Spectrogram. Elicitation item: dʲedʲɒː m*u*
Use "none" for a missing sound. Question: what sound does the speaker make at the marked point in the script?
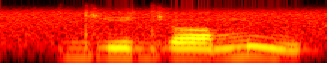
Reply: u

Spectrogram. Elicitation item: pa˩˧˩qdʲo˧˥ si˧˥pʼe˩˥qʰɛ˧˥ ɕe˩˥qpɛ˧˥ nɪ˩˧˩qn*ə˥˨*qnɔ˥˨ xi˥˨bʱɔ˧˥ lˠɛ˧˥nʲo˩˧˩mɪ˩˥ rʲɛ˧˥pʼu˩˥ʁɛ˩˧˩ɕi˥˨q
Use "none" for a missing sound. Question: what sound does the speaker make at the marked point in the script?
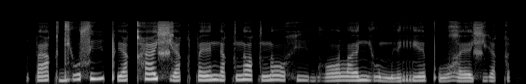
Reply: ɔ˥˨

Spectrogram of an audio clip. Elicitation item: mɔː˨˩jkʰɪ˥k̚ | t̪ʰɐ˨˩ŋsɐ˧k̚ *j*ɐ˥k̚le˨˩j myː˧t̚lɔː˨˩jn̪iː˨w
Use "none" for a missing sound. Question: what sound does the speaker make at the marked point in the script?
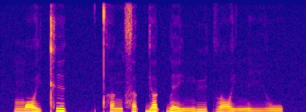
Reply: j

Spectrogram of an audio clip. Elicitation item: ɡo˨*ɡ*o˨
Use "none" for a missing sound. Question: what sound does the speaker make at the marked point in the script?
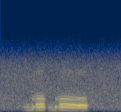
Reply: ɡ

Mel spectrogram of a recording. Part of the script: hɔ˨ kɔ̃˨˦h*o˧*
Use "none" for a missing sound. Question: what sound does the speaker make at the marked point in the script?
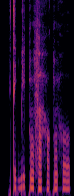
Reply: o˦˨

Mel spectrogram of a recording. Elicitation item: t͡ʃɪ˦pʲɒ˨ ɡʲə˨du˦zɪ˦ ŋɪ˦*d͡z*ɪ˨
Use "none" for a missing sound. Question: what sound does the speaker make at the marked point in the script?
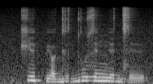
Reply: d͡z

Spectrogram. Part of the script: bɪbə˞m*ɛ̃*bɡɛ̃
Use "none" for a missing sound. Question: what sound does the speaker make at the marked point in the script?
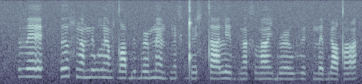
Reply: ɛ̃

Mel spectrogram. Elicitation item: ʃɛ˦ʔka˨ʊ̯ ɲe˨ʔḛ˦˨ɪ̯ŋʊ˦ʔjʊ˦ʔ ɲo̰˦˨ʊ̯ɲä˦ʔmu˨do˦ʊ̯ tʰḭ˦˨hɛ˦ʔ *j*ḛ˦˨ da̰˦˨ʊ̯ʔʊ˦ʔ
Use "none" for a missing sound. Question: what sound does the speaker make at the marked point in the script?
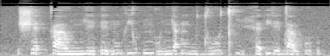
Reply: j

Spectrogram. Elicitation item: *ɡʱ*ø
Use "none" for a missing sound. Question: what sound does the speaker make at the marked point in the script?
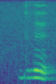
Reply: ɡʱ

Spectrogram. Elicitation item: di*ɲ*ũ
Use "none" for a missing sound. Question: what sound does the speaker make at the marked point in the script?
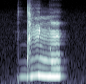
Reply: ɲ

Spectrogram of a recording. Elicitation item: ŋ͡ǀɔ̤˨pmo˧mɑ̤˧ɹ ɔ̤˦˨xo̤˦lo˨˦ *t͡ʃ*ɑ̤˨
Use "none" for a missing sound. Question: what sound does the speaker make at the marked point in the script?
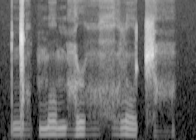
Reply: t͡ʃ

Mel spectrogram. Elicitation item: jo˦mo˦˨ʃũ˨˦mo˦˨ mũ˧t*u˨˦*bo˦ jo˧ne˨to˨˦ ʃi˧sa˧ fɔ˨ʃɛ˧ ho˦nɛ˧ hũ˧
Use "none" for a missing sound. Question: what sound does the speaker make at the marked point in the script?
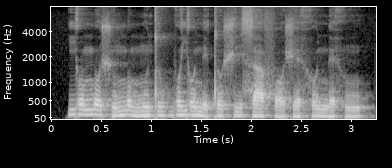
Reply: u˧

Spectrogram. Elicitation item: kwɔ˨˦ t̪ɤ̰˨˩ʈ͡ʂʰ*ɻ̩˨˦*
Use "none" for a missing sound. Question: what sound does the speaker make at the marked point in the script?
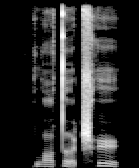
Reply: ɻ̩˥˨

